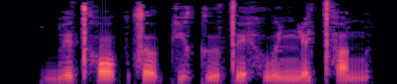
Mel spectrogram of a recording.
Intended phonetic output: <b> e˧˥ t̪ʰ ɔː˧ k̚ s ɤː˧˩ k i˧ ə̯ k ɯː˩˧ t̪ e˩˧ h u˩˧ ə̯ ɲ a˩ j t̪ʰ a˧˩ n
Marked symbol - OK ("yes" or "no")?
yes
